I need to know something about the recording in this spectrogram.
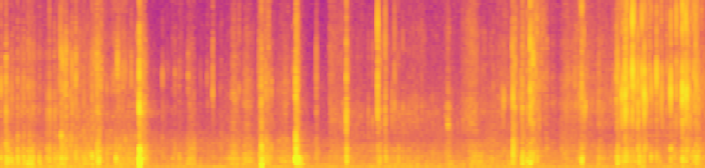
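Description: A cardboard box rustles and scrapes as it is opened by hand.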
